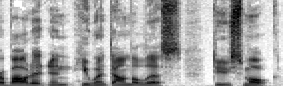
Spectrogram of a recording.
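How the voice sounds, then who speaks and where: A plain, everyday voice from a man, fairly high-pitched, with lively intonation, in a very clean recording with a silent background. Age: 40s. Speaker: mail carrier. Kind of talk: casual interview.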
